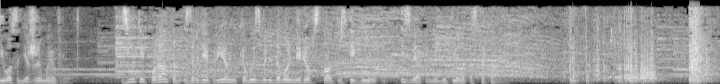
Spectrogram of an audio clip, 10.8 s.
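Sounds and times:
speech: 0.0 - 7.8
front door flung open: 8.5 - 10.7.

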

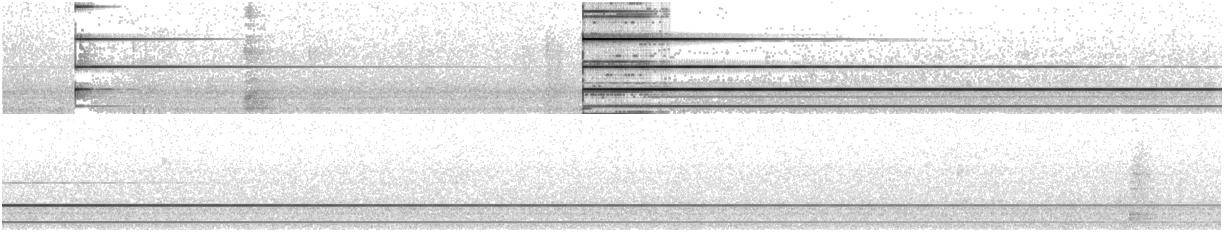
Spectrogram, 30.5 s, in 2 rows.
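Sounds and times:
mindfulness bell used in Buddhist practice ringing: 0.9 - 6.0, 7.2 - 30.4
low pulsing hum of a mindfulness bell: 7.3 - 30.4.

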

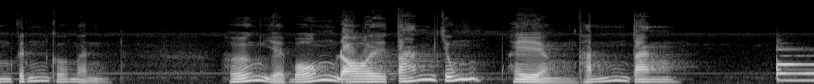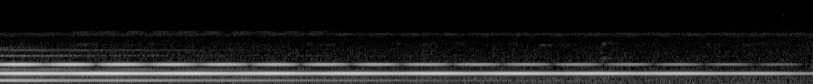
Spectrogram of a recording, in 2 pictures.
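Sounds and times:
speech: 0.1 - 1.2, 2.3 - 6.8
temple bell struck: 7.8 - 16.2.

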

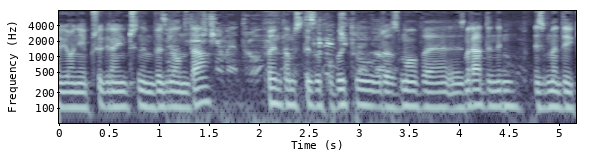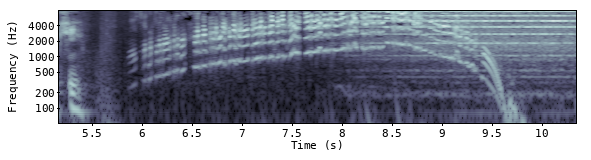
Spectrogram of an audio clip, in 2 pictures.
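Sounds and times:
speech: 0.0 - 5.5, 9.5 - 9.8
school bell ringing: 8.2 - 10.3.

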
